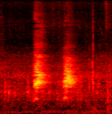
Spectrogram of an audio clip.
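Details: Nine-week-old Miniature Pinscher puppies from the R litter: two short, high yelps about half a second apart, then quiet room tone.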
